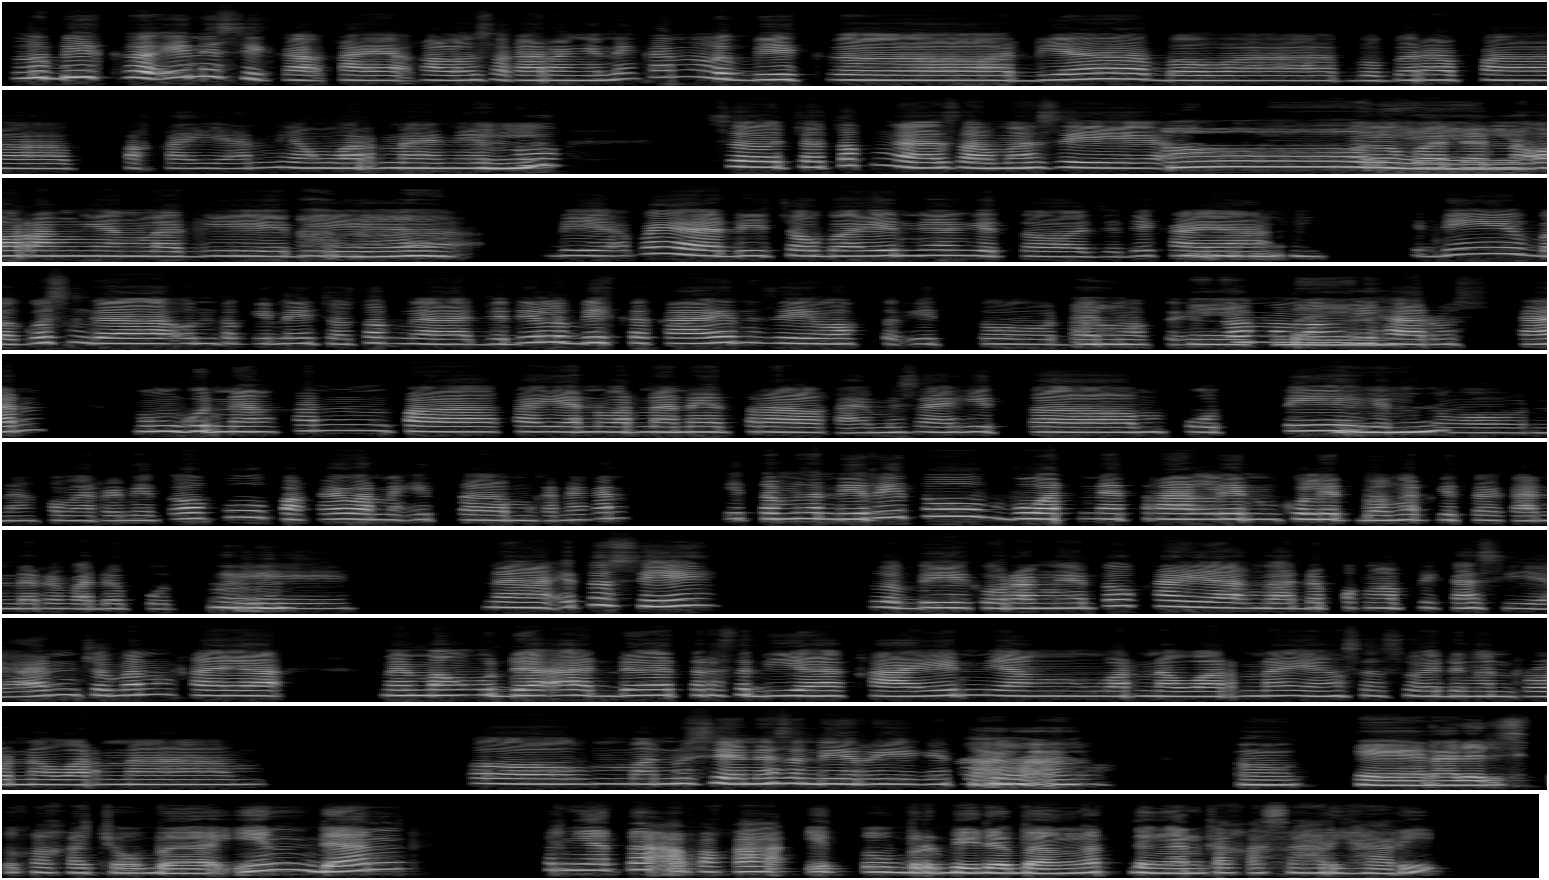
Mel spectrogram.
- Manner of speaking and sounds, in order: laughing while speaking: "gitu"
- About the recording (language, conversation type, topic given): Indonesian, podcast, Bagaimana kamu memilih pakaian untuk menunjukkan jati dirimu yang sebenarnya?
